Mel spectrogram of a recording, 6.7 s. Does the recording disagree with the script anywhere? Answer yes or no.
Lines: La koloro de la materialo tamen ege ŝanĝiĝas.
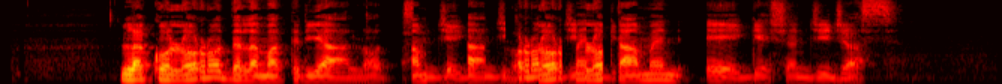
yes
